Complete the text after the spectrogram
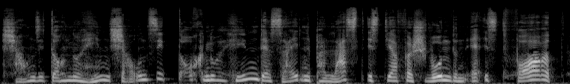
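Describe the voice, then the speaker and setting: A man voicing an excitable, adoring young country maiden with jubilant exclamations in a fairy-tale reading. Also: high-pitched, a little slow, pitched above the performer's own voice, full character voice.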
